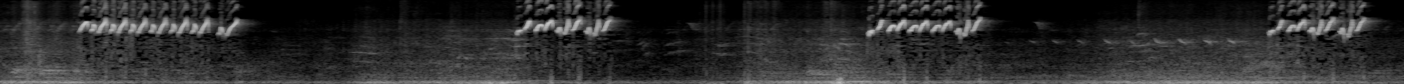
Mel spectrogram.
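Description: A caged mantenan (kuniran) songbird singing: four bursts of rapid, high-pitched trilled notes, each about a second and a half long and a few seconds apart.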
